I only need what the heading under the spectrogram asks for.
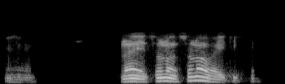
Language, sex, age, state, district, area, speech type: Odia, male, 30-45, Odisha, Koraput, urban, conversation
